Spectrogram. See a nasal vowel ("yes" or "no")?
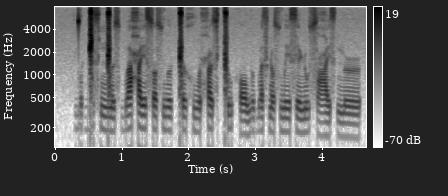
no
